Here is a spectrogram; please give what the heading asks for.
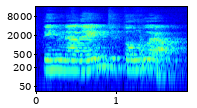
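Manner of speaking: ordinary talk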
